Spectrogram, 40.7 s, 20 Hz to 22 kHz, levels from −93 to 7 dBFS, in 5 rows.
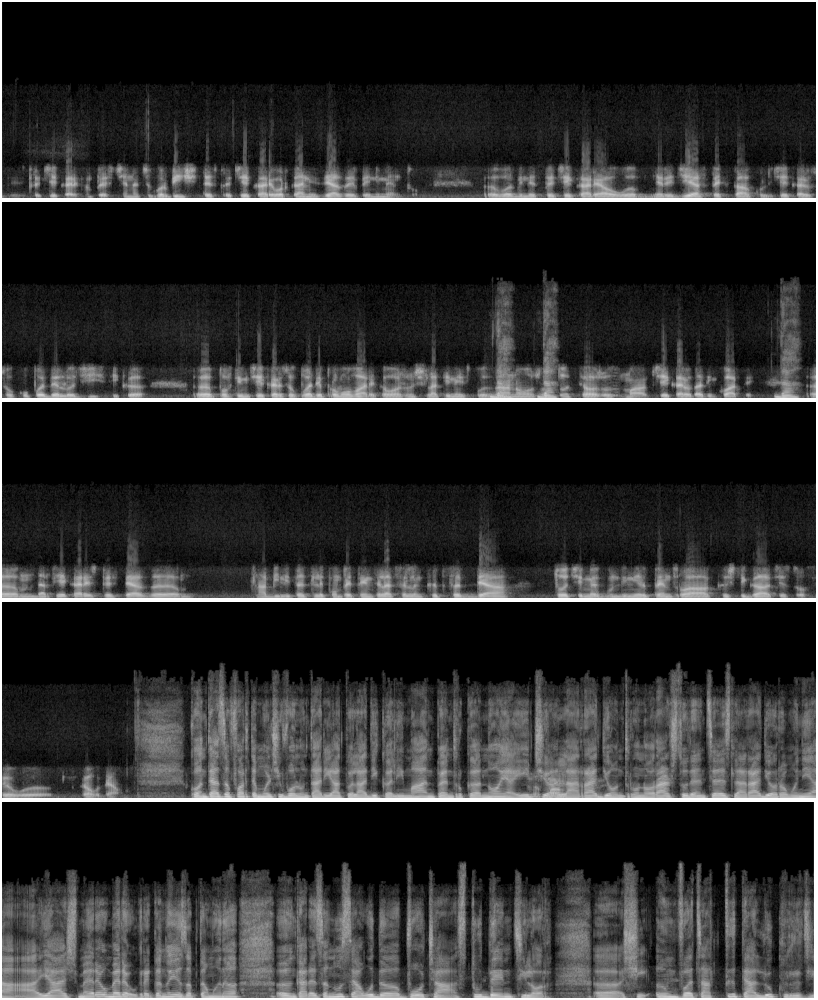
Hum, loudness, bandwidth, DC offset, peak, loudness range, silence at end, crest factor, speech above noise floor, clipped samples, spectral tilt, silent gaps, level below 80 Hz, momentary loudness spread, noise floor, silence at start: none; -23 LUFS; 14.5 kHz; under 0.1%; -6 dBFS; 4 LU; 0 s; 16 dB; 34 dB; under 0.1%; -4.5 dB/octave; none; -64 dBFS; 8 LU; -57 dBFS; 0.1 s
